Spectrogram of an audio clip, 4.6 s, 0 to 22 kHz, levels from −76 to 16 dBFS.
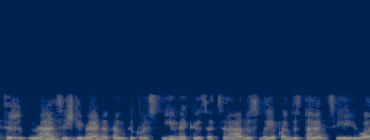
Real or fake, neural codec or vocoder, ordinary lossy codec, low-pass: fake; codec, 16 kHz, 2 kbps, FreqCodec, smaller model; MP3, 32 kbps; 7.2 kHz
